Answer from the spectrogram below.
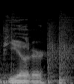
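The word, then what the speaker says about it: Petr: calls him Peter Yan it looks like Peter but it's pronounced pyotr yeah I'm gonna go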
